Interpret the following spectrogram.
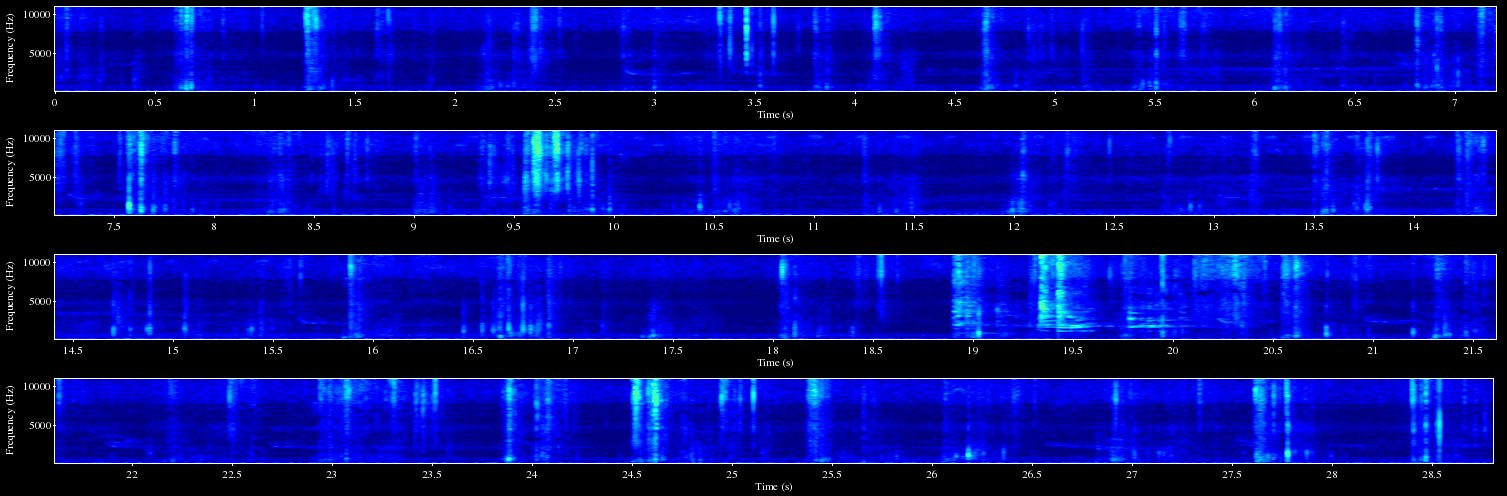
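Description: Footsteps crunching on gravel, irregular and fairly faint, over a steady low rumble.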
